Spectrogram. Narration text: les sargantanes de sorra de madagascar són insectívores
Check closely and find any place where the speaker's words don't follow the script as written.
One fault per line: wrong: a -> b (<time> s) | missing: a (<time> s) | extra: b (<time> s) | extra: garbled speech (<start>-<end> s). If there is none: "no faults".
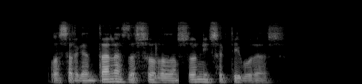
missing: madagascar (1.8 s)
